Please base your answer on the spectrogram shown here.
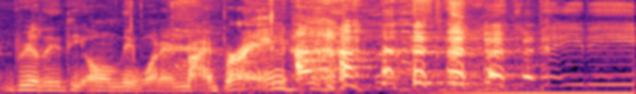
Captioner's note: laughter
